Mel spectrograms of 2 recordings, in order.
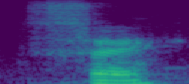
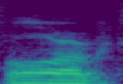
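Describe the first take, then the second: First: The vowel is reduced to a short fur sound. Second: The vowel is a full or sound.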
